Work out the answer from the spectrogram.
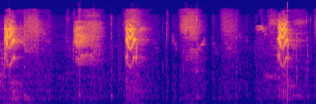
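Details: Female Double-collared Seedeater call, used to warm up and stimulate a silent male to sing: high, thin chirps about every second, alternating sharper and softer notes, against a quiet background.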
